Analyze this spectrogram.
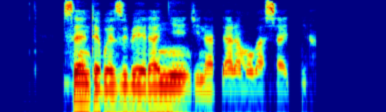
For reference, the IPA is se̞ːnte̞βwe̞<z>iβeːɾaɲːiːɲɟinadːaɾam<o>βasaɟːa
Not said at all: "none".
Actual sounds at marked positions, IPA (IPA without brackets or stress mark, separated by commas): z, u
